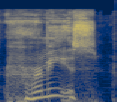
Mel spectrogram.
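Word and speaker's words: Hermès: This because, and I don't know if I'm pronouncing it right, but is it Hermes? – Yeah, luxury brand.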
